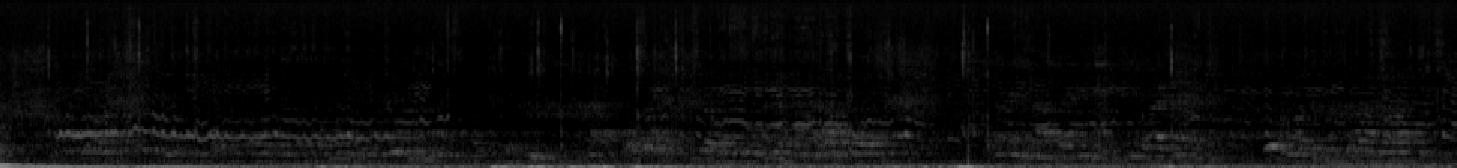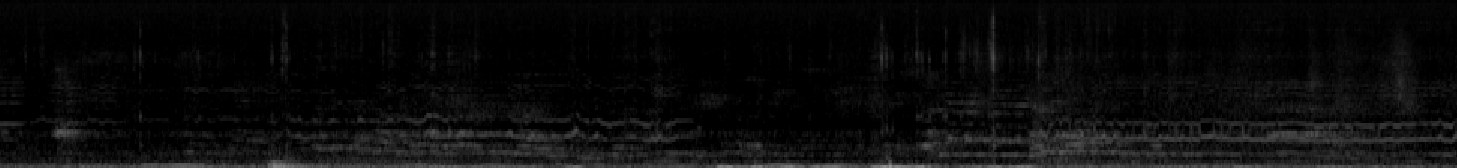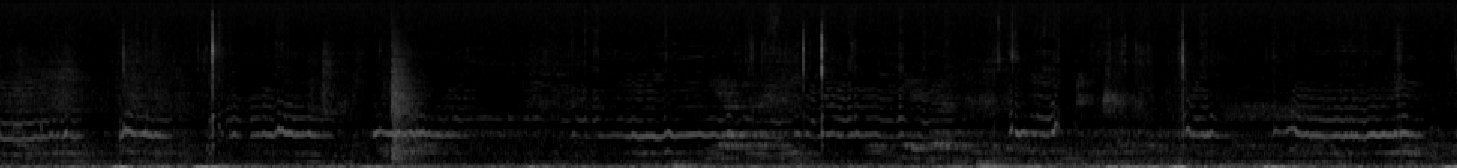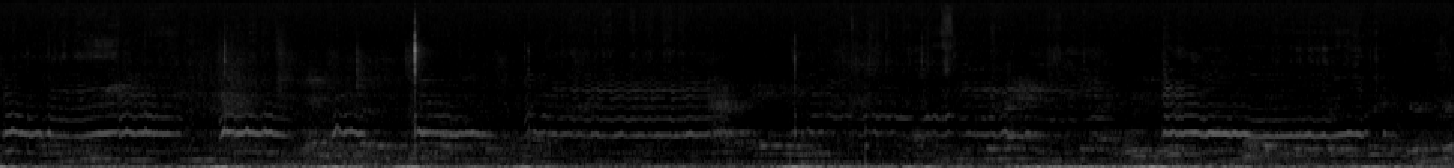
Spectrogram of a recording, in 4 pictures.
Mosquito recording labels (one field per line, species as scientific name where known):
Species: Anopheles arabiensis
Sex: female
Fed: unfed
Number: one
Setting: cup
